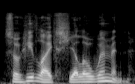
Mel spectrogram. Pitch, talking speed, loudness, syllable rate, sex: 125 Hz, 220 wpm, -16 LUFS, 6.4 syllables/s, male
